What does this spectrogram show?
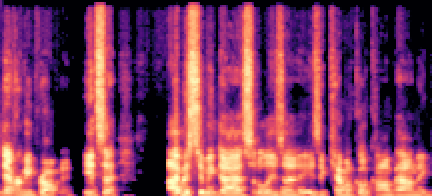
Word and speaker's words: diacetyl: Well, if I'm pronouncing it correctly, it's diacetyl.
